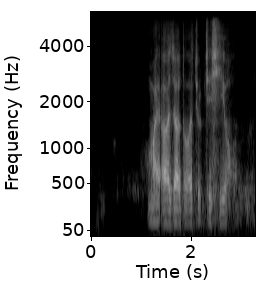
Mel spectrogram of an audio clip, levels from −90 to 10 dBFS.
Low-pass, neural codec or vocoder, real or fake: 5.4 kHz; codec, 16 kHz, 0.7 kbps, FocalCodec; fake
